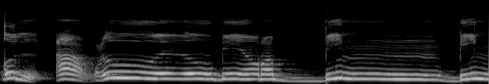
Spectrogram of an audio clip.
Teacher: নাস কিন্তু এখানে 3 আলিফ টেনে পড়তে হবে।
